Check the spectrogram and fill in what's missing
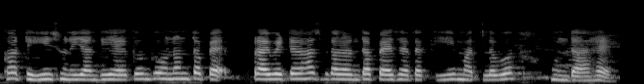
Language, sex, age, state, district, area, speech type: Punjabi, female, 18-30, Punjab, Barnala, rural, spontaneous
